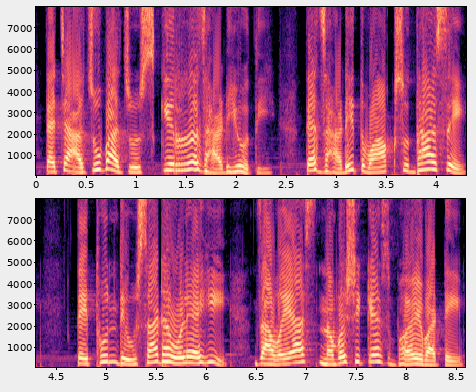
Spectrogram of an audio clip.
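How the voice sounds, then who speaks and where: A woman narrating a classic story in an expressive, measured reading. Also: on the high side, no echo.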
